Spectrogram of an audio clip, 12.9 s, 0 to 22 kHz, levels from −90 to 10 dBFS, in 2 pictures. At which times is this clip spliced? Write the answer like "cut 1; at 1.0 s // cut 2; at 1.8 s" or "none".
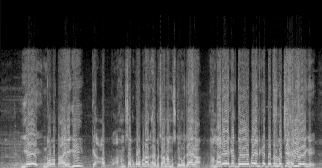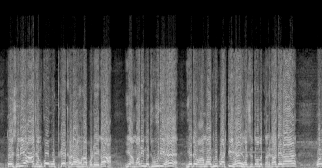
cut 1; at 4.2 s // cut 2; at 10.1 s // cut 3; at 11.3 s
